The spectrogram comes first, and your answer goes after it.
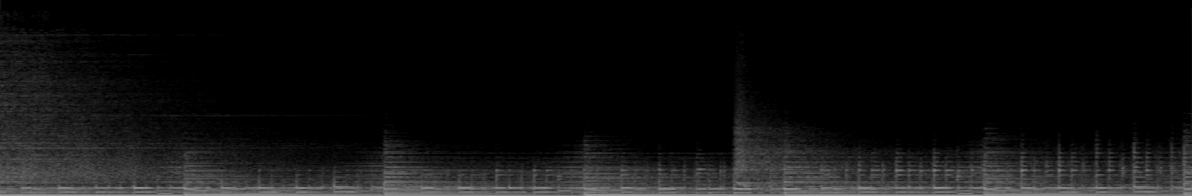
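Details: Loud ambient music with a deep bass line shifting every two seconds beneath sustained tones and light guitar-like notes.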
